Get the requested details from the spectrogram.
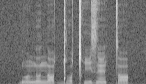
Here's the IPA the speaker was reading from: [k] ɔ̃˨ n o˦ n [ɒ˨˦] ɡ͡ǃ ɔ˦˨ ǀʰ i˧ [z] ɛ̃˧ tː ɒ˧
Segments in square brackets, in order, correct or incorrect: incorrect, correct, correct

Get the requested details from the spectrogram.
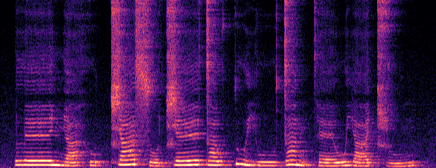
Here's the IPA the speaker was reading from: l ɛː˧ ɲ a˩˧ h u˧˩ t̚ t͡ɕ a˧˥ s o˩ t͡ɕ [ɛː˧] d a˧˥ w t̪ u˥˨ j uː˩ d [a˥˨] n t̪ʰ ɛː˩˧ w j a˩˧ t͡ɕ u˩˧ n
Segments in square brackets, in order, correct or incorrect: incorrect, correct

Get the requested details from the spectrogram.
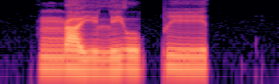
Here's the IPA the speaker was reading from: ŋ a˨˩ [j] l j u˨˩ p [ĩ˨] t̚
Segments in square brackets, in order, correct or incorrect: correct, incorrect

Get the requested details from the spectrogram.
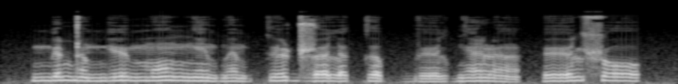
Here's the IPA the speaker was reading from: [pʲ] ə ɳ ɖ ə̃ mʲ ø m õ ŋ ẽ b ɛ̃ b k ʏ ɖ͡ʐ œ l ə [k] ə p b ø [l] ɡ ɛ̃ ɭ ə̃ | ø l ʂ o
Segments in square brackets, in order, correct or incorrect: incorrect, correct, correct

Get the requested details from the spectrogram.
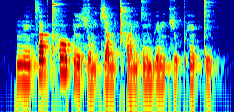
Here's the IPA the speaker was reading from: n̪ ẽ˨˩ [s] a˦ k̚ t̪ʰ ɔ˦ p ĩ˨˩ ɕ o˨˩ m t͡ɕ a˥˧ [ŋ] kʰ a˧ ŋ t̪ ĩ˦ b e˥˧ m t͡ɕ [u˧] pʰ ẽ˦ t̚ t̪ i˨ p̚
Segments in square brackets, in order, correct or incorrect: incorrect, correct, correct

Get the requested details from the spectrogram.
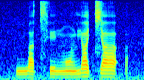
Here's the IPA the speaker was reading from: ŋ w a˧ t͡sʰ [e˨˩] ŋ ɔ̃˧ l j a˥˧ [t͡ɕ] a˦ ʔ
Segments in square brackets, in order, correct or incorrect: incorrect, correct

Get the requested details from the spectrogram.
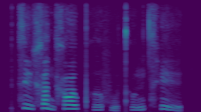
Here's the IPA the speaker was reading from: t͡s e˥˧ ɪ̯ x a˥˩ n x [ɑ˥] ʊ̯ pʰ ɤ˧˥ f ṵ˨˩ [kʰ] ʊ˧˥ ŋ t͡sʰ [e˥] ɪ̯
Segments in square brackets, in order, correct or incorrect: correct, incorrect, incorrect

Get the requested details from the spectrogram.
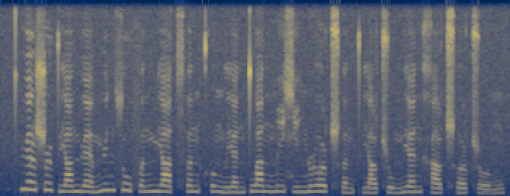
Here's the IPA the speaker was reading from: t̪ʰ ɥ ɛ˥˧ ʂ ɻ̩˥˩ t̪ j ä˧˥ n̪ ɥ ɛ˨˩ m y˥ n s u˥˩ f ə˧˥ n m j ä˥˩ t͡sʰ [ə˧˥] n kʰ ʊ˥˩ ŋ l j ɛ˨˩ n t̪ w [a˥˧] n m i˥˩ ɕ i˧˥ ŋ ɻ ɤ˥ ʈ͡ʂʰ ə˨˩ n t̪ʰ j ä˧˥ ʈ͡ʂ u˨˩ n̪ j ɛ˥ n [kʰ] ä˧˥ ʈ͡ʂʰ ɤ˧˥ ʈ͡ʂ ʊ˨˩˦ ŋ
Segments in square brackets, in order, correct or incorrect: incorrect, correct, incorrect

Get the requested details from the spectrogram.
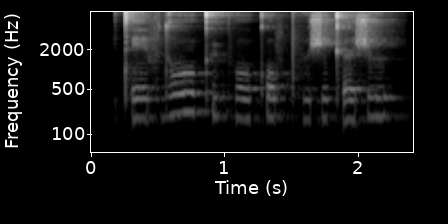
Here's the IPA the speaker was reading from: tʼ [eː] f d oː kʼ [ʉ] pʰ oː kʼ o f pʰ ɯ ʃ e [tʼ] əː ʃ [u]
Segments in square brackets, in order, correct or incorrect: correct, correct, incorrect, incorrect

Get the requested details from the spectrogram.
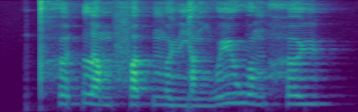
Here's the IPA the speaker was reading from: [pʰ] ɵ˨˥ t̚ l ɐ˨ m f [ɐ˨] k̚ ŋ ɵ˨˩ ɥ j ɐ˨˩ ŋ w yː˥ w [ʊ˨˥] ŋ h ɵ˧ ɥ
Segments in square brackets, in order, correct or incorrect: correct, incorrect, correct

